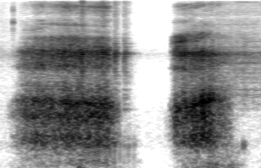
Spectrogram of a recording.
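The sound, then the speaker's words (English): A breathy yawn: a long airy inhale, a brief pause, then a second drawn-out breathy exhale. No talking, just the hushed rush of breath. “I'm so sorry if I just made you yawn.”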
